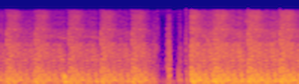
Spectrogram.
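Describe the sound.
A gunshot sound effect: a dense, loud burst of rapid gunfire that breaks off briefly midway, then resumes just as heavily.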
